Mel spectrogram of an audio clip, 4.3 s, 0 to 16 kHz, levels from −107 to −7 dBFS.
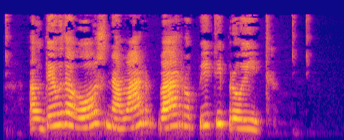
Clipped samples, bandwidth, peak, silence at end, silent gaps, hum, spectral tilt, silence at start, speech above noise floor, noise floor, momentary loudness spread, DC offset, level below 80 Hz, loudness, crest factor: under 0.1%; 11.5 kHz; 0 dBFS; 0.45 s; none; none; -1.5 dB/octave; 0.05 s; 29 dB; -49 dBFS; 13 LU; under 0.1%; -76 dBFS; -20 LUFS; 20 dB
